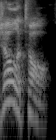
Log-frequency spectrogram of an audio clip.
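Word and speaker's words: xylitol: pronounce that right as xolitol something like that I'm pretty sure X is a z uh sound anyway we have one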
